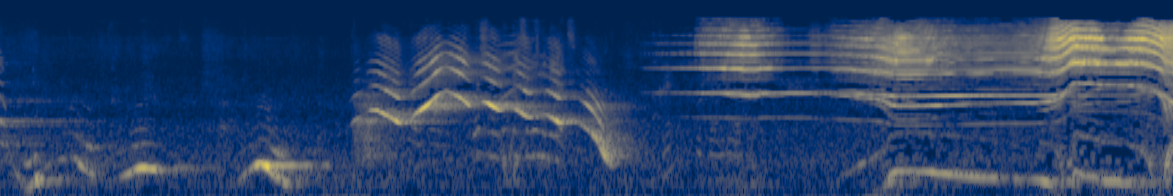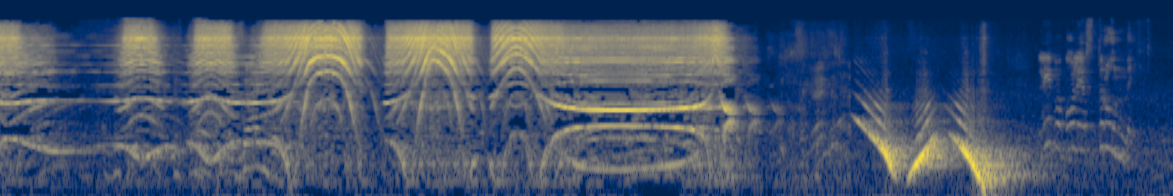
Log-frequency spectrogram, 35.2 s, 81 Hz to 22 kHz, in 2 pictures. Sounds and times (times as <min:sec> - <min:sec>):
Music: 0:05.6 - 0:29.0.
